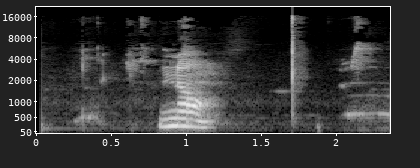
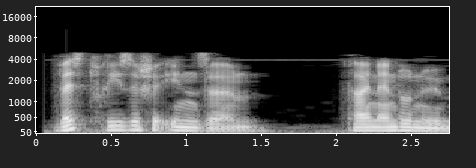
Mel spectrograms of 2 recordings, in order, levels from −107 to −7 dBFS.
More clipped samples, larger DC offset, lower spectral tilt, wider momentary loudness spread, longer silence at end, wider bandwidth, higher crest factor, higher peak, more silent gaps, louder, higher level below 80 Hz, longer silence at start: neither; neither; second, -3.5 dB/octave vs -11.5 dB/octave; first, 23 LU vs 7 LU; about the same, 0 s vs 0 s; first, 16.5 kHz vs 5.2 kHz; first, 26 dB vs 20 dB; about the same, 0 dBFS vs 0 dBFS; neither; second, -23 LUFS vs -20 LUFS; second, -76 dBFS vs -40 dBFS; first, 0.6 s vs 0.1 s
